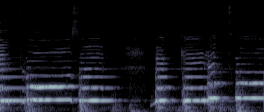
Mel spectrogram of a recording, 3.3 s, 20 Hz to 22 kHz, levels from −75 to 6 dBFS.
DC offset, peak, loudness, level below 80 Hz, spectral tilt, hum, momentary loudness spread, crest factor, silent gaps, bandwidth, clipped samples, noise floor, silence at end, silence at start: under 0.1%; -10 dBFS; -24 LUFS; -50 dBFS; -6 dB/octave; none; 9 LU; 14 dB; none; 16.5 kHz; under 0.1%; -48 dBFS; 0 s; 0 s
